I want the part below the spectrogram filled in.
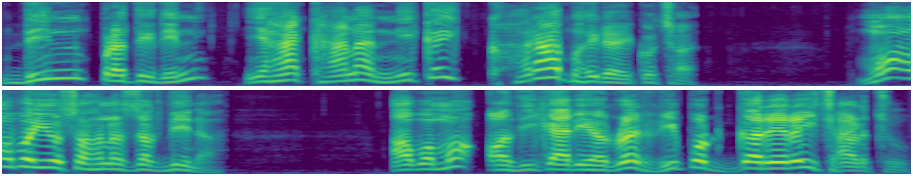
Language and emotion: Nepali, angry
